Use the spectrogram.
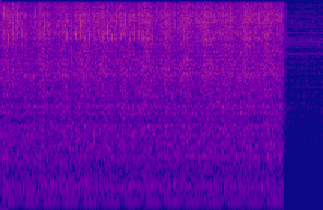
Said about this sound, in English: Then mount the wheel on your vertical sander and rotate for a perfect circle.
